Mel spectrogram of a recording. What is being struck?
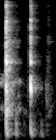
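Espresso machine base, coated aluminum.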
